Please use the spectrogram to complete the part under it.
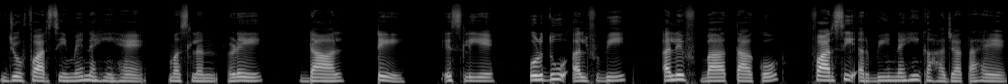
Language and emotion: Urdu, neutral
